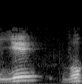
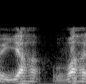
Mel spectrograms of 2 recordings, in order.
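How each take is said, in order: First: "ये वो" as open ye and vo; spoken-form pronunciation. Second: "यह वह" with the final h sounded; written-form pronunciation. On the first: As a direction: say ये and वो without any h. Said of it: "radio पर हम कहते हैं". ("ये वो" बोलचाल वाला उच्चारण) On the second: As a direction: say यह and वह as spelt. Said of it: "हम लिखते हैं तो यह वह लिखते हैं". ("यह वह" लिखित रूप जैसा उच्चारण) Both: Shown as a demonstration.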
